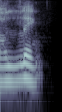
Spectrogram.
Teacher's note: there's a short e vowel sound here and then you end with a nasal sound ng sound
